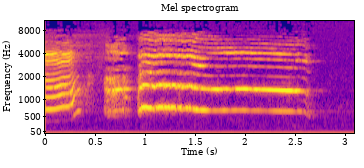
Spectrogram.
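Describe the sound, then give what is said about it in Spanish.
A single rooster crows loudly, a few clipped notes rising into one long, drawn-out cock-a-doodle-doo that cuts off abruptly, with no talking underneath. “Te suelto hasta un gallo.”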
